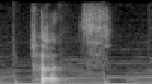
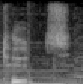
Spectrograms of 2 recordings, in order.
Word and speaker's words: Thut's: I believe it's pronounced Tut's or toots the H is silent but if I just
